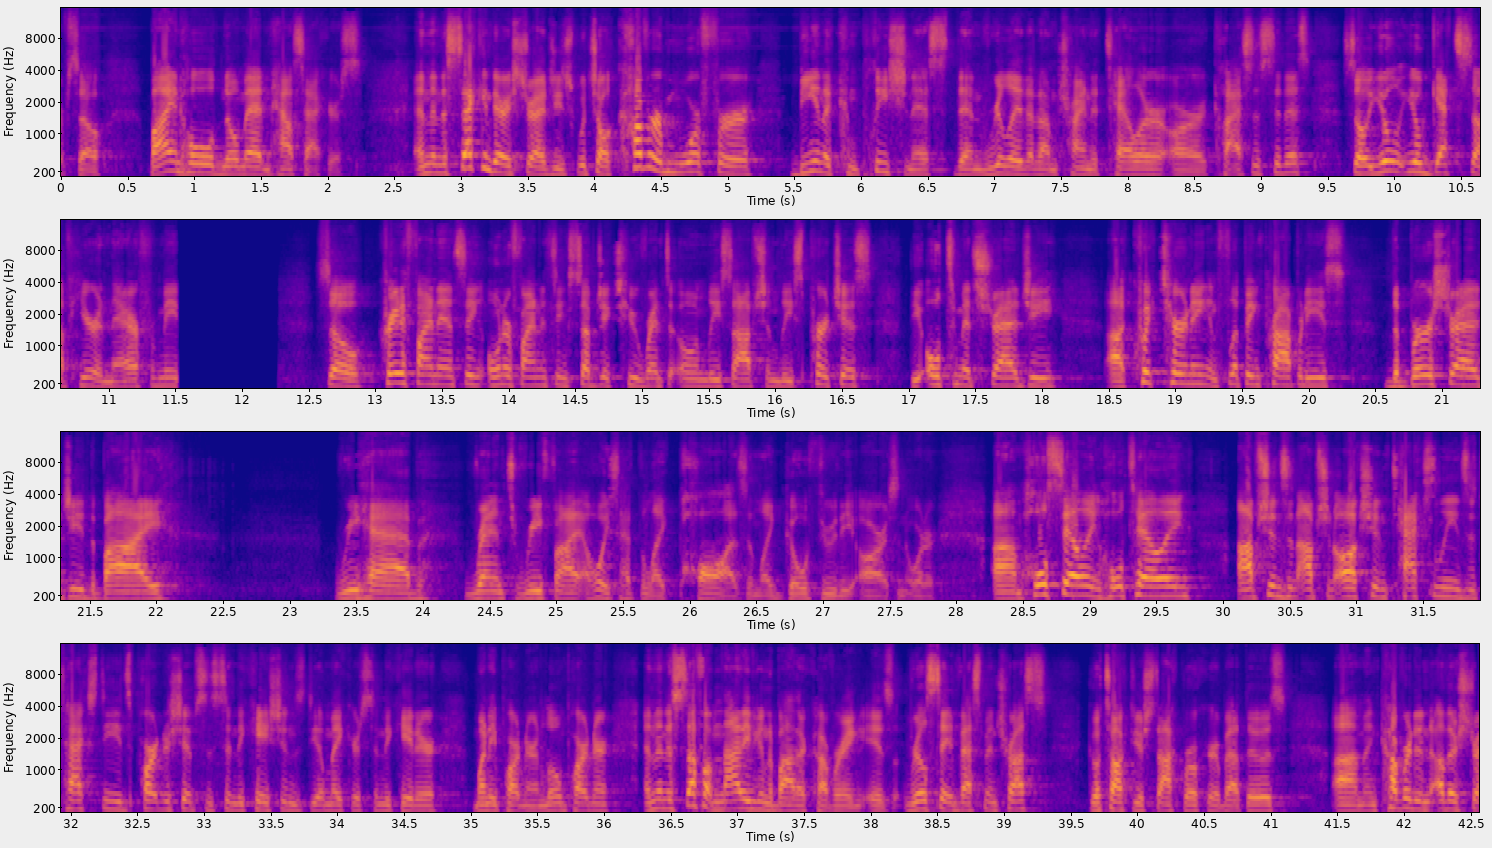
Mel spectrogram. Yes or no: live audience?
yes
